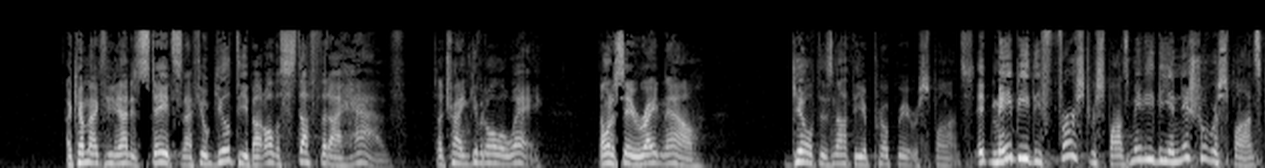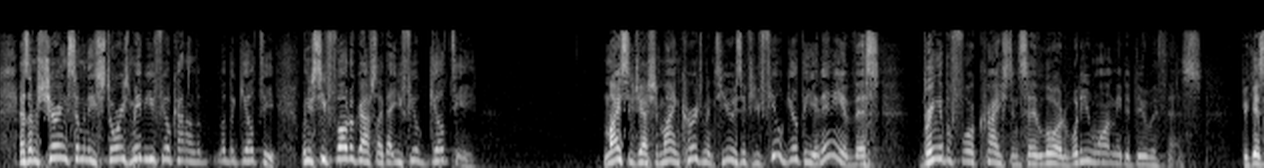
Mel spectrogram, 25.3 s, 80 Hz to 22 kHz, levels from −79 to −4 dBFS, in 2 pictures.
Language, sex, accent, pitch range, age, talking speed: English, male, American, 145-200 Hz, 20-39, 250 wpm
